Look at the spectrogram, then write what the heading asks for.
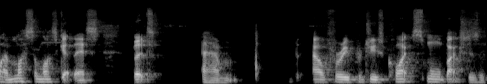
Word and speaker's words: Auphorie: So we are talking about "Song of Everlasting Sorrow" from Al-Furry. Al-Furry, I think is how you say it.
